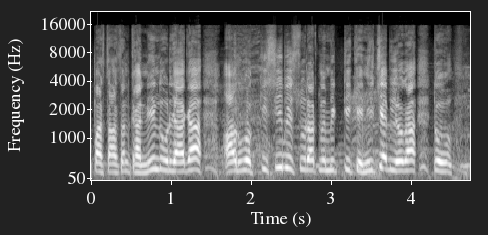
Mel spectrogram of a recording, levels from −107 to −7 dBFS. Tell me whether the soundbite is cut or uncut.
uncut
